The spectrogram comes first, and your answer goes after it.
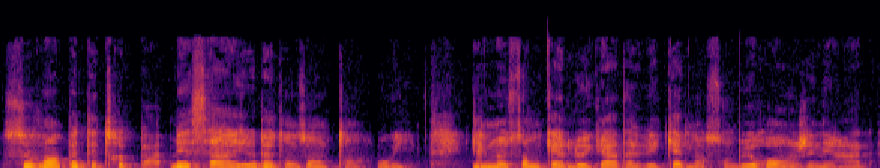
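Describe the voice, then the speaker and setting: A woman voicing a sweet, gentle teenage classmate from a game, soft and friendly. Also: high voice, animated, brisk.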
